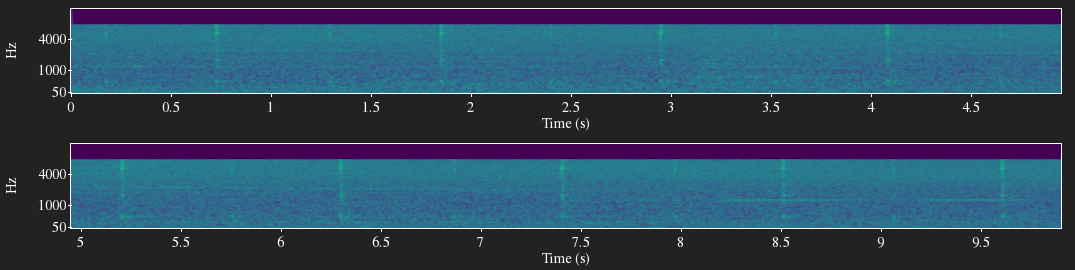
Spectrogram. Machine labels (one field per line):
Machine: valve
